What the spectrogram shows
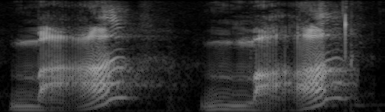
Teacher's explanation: it does a little dip and then rises. It's basically broken in the middle. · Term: fourth tone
